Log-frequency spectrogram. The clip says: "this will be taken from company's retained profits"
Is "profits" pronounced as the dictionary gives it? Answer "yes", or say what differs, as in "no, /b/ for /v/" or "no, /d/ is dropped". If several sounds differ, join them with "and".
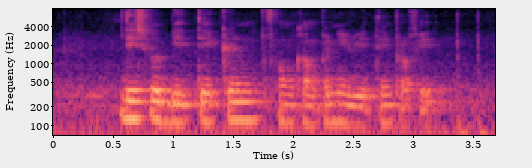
no, /s/ is dropped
